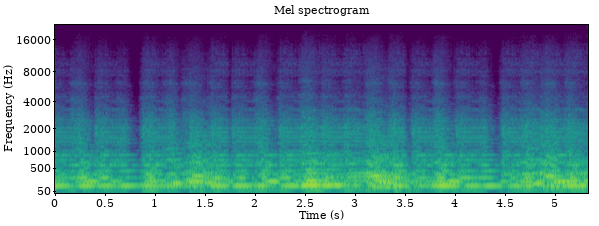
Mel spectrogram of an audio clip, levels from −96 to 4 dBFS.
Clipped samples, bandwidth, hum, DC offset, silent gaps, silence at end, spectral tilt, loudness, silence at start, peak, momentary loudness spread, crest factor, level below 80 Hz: under 0.1%; 6.6 kHz; none; under 0.1%; none; 0 s; -9.5 dB/octave; -20 LUFS; 0 s; -4 dBFS; 5 LU; 16 dB; -38 dBFS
